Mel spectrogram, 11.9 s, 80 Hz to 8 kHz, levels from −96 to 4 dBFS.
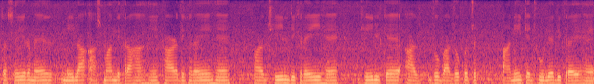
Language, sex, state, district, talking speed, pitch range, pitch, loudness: Hindi, male, Chhattisgarh, Balrampur, 135 wpm, 110-115 Hz, 115 Hz, -15 LUFS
